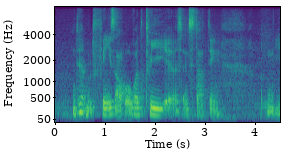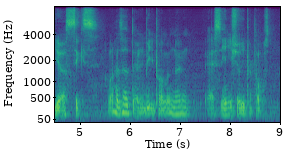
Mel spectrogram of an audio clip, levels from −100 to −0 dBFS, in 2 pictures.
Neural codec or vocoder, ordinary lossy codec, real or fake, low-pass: codec, 16 kHz, 2 kbps, X-Codec, HuBERT features, trained on LibriSpeech; none; fake; none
